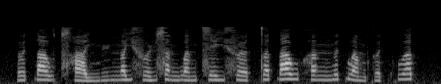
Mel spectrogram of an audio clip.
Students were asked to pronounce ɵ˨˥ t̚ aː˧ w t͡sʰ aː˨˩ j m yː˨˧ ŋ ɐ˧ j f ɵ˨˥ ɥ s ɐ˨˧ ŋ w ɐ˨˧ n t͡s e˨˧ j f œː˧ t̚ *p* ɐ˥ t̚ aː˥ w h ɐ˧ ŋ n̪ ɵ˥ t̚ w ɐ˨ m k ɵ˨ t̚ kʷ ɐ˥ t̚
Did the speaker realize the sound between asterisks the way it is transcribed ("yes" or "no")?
no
